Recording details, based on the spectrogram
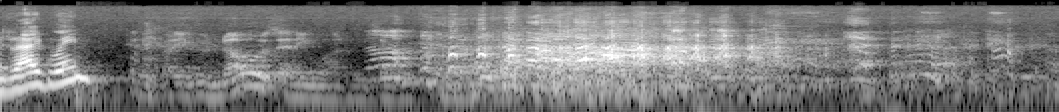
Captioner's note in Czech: smích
